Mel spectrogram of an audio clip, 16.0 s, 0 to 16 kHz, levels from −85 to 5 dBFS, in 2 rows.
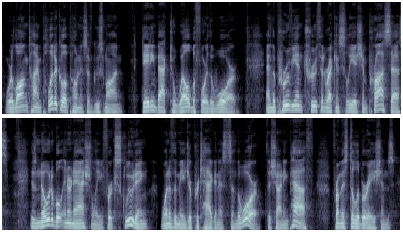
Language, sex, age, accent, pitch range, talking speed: English, male, 40-59, American, 95-120 Hz, 145 wpm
